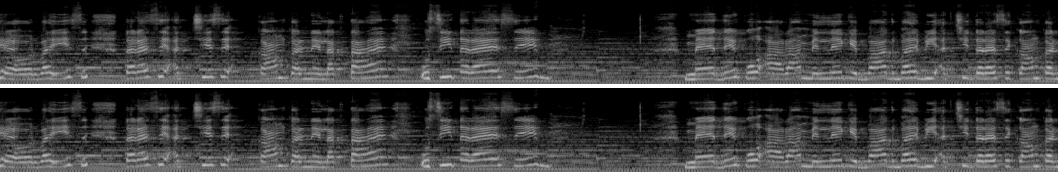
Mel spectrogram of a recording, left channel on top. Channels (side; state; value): both; identical; correlation 1.00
